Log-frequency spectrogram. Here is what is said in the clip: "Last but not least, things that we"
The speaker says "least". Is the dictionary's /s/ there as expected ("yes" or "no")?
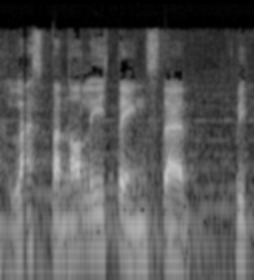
no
